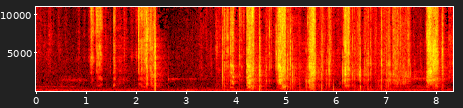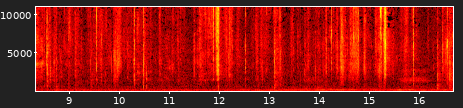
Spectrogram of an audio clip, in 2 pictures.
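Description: Scissors cutting into a paper coin roll, then the paper wrapper being torn and pulled off: a run of sharp crunching rips and crackles over the first eight seconds or so, followed by faint rustling and clicks.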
